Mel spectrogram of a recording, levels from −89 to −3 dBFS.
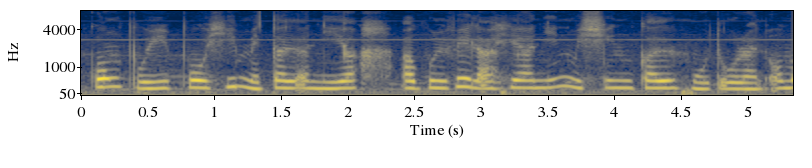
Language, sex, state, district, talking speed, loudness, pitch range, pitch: Mizo, female, Mizoram, Aizawl, 200 wpm, -18 LUFS, 245-265 Hz, 255 Hz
